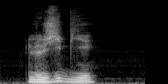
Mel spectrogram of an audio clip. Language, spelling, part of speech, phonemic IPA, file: French, gibier, noun, /ʒi.bje/, Fr-gibier.ogg
- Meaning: game (wild animal hunted for food)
